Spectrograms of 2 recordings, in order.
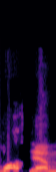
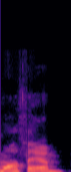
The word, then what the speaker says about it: Waltham: And you mentioned Waltham. All my family's from Waltham. Waltham? Really? So that's, and that's how you say it, right? Waltham, not Waltham.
